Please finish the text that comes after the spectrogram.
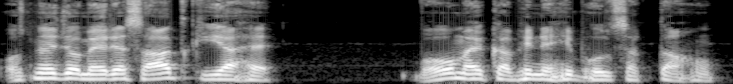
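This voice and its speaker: A man's voice: medium pitch, expressive, normal speed, a little mellow, no echo, close to an everyday voice. A poor but proud village farmer from a cartoon moral tale, voiced by a man. His mid-range voice is earnest and emotional, recorded dry and close. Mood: indignant. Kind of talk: Hindi animated moral story dialogue.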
